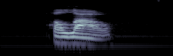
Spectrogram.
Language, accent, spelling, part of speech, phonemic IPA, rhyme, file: English, US, Palau, proper noun, /pəˈlaʊ/, -aʊ, En-us-Palau.ogg
- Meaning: A country consisting of around 340 islands in Micronesia, in Oceania. Official name: Republic of Palau. Capital: Ngerulmud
